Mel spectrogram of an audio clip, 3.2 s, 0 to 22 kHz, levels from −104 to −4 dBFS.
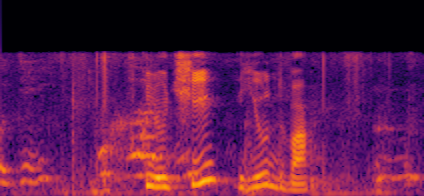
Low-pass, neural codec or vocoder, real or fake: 7.2 kHz; none; real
